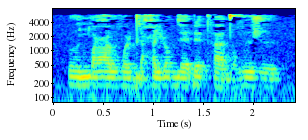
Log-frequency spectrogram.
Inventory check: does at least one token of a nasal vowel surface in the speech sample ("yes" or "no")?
no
